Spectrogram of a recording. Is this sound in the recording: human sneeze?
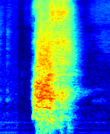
yes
